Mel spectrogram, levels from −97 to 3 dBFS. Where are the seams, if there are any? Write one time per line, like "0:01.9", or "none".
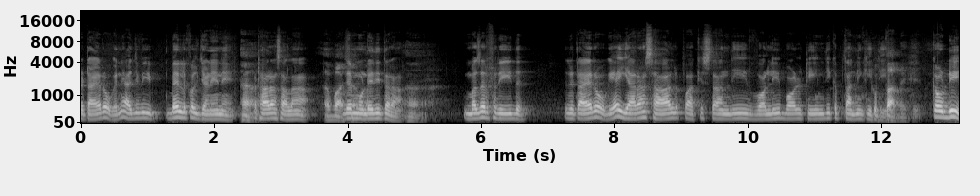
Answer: none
